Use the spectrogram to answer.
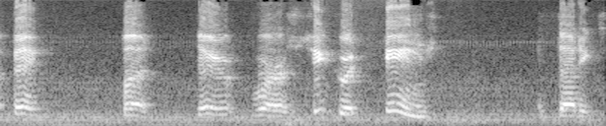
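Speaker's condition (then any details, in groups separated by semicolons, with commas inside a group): Parkinson's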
